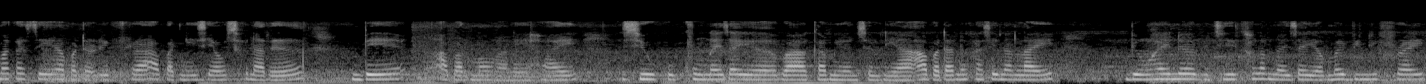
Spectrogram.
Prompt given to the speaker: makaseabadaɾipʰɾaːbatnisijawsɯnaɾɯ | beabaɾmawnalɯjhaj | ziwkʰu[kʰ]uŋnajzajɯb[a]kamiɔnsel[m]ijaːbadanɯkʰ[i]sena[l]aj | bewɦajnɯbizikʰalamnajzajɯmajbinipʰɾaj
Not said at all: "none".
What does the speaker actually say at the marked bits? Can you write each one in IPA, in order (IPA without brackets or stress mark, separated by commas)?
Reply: kʰ, a, n, a, l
